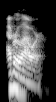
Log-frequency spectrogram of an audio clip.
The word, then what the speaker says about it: Aberlour: Is it Aberlour? – Aberlour. – Aberlour. All right.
